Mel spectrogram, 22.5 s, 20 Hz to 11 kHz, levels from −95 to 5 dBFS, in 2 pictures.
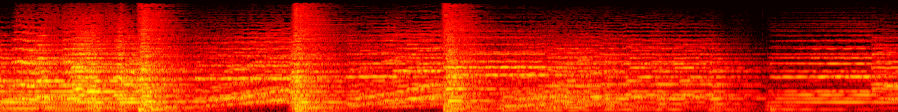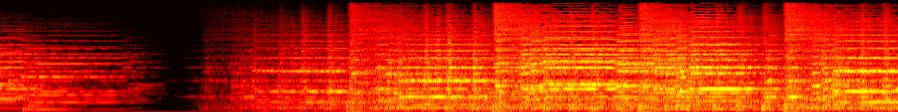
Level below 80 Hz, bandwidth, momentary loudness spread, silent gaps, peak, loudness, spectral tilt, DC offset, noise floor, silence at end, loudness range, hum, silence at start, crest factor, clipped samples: -50 dBFS; 10.5 kHz; 18 LU; none; -6 dBFS; -25 LUFS; -4 dB/octave; under 0.1%; -76 dBFS; 0 s; 17 LU; none; 0 s; 20 dB; under 0.1%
